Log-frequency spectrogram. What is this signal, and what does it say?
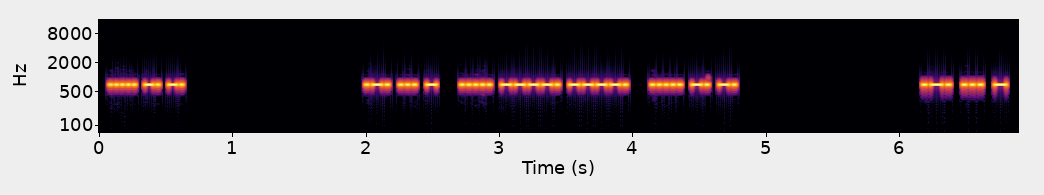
Morse code, heard as a keyed tone, about 51 wpm, 700 Hz. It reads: 5NN RST 599 5NN RST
